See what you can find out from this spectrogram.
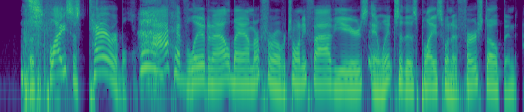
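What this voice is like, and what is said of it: Put-on American country accent. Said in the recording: “I'm going to read this one with a country accent because it takes place in Alabama.”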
